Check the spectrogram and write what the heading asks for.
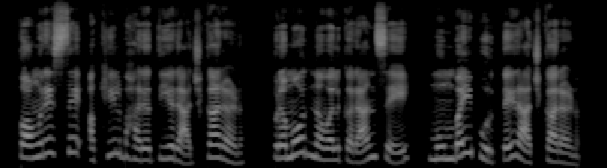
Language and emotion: Marathi, neutral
